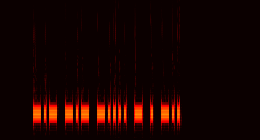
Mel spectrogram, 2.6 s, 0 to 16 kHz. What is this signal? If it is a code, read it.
Morse code, heard as a keyed tone, about 41 wpm, 700 Hz. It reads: K K 6 T E D
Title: USA Call Signs - 6 Characters - 6x Character Spacing - 45wpm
